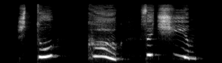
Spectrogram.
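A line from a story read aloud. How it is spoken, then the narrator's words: Nervous offended exclamation. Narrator (Russian): На нервах оскорбленно воскликнула Лана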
